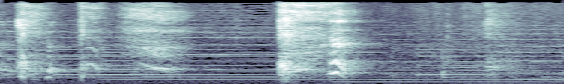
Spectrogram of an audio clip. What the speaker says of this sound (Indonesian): Bu sakit. Batuknya parah banget, Bu.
